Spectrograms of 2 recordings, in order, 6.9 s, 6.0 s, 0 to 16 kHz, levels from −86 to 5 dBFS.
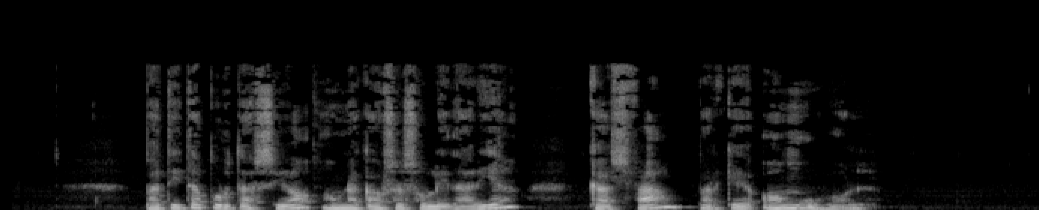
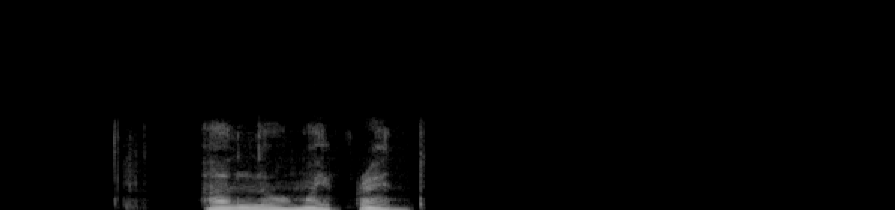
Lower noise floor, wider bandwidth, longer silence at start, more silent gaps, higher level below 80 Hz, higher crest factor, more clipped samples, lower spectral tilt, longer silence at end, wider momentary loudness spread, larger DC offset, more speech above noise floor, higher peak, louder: second, -74 dBFS vs under -90 dBFS; first, 11.5 kHz vs 6.8 kHz; second, 0.95 s vs 1.35 s; neither; second, -74 dBFS vs -68 dBFS; about the same, 16 dB vs 20 dB; neither; second, -6 dB/octave vs -8.5 dB/octave; second, 1.15 s vs 3.25 s; second, 7 LU vs 13 LU; neither; second, 49 dB vs over 61 dB; first, -10 dBFS vs -14 dBFS; first, -26 LUFS vs -30 LUFS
